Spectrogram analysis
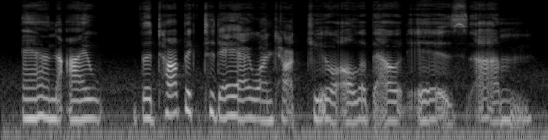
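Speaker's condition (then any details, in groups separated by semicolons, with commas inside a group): Mild cerebral palsy; can talk, sometimes doesn't say words right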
